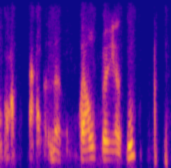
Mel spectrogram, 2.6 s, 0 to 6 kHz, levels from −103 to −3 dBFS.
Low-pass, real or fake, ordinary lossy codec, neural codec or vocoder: 5.4 kHz; fake; Opus, 24 kbps; codec, 24 kHz, 1 kbps, SNAC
